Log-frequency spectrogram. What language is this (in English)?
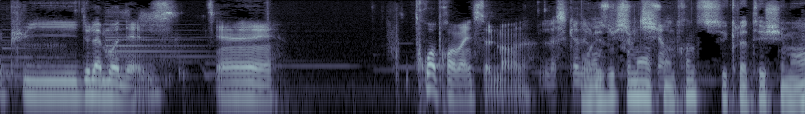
French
